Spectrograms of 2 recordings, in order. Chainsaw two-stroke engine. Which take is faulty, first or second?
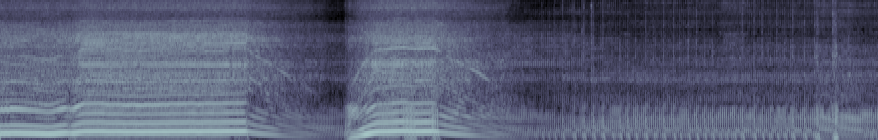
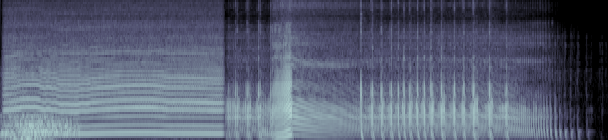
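second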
